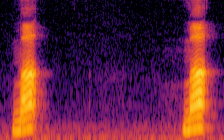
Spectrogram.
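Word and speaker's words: ま: 자, 마는 발음할 때 마, 마 라고 입술을 붙였다가 떼면서 발음해주세요.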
